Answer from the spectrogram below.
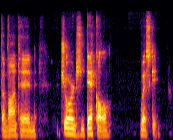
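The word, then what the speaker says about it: Dickel: like the vaunted George Dickle whiskey. It's Dickle. It sounds like tickle, but it's different.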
